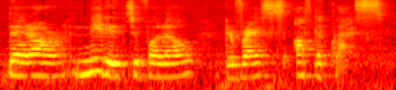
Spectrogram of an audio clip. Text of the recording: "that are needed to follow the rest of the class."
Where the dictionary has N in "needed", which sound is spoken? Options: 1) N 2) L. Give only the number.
1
